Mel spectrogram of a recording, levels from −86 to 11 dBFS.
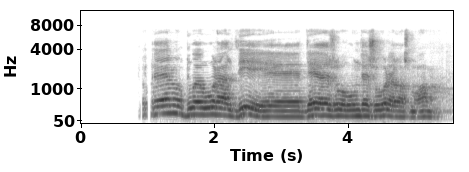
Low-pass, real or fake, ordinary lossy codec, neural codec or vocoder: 7.2 kHz; real; none; none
